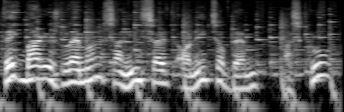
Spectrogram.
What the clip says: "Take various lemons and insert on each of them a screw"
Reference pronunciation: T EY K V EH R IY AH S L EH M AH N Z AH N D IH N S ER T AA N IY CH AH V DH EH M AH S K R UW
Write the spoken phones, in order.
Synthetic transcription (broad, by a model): T EY K B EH R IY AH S L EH M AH N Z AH N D IH N S ER T AA N IY CH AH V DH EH M AH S K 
